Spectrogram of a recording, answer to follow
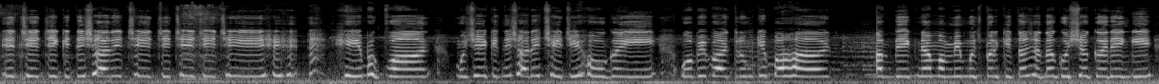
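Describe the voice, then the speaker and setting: A woman's voice: extremely high pitch, level tone, measured pace, sharp tone, exaggerated voice. A woman voicing a whiny little girl in a doll play, sobbing and pleading. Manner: whining, sobbing.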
